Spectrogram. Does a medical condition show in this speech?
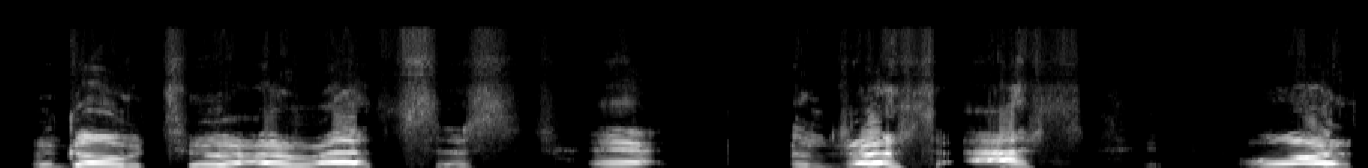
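Yes: cerebral palsy.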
